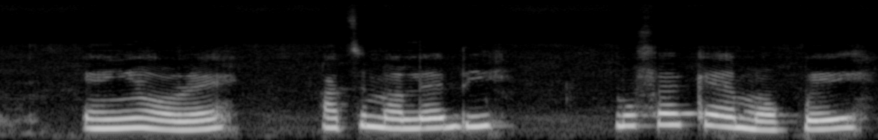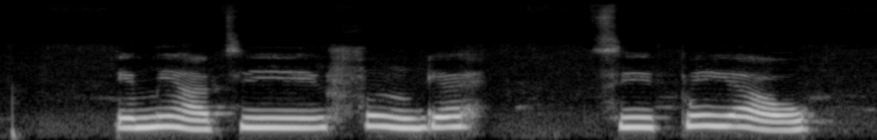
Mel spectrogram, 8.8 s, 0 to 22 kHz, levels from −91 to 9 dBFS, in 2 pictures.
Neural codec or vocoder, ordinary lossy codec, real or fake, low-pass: codec, 44.1 kHz, 7.8 kbps, DAC; none; fake; 19.8 kHz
